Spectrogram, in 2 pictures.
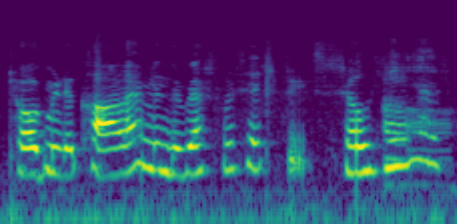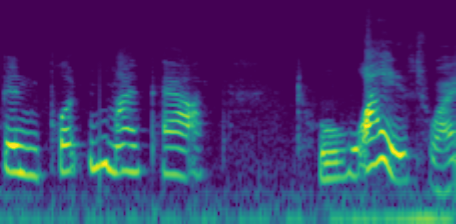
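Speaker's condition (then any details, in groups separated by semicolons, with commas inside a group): Cerebral palsy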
